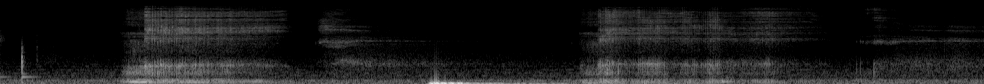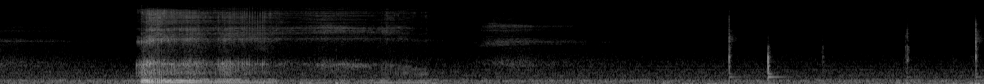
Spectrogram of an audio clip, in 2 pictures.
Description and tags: man snoring while sleeping
sleeping, snoring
